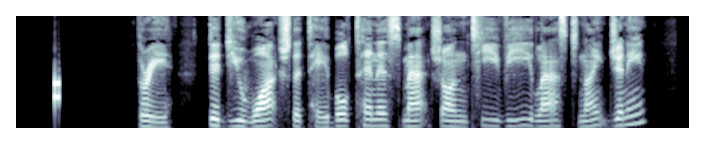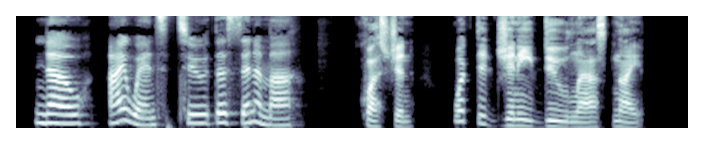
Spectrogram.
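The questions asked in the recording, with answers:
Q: What did Jenny do last night?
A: She went to the cinema.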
